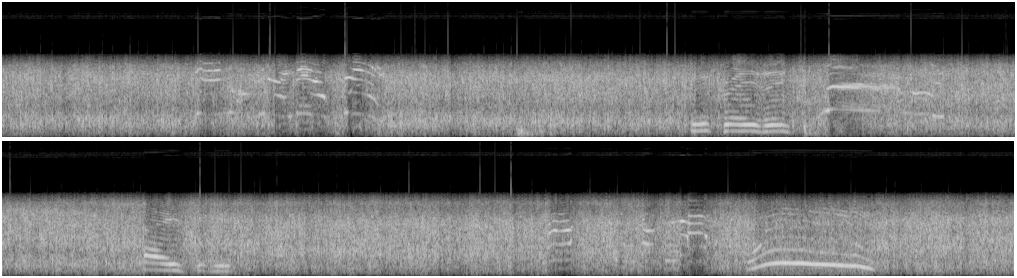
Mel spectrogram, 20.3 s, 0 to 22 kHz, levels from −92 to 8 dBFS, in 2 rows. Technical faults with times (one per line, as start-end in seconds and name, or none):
0.00-20.26 gain pumping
